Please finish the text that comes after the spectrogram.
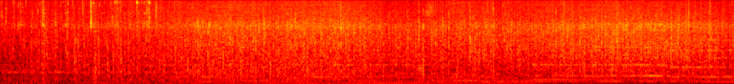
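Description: Heavy rain drums steadily on a carp-fishing shelter beside a large lake, a dense, loud, continuous patter close overhead with no voices for the whole stretch.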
